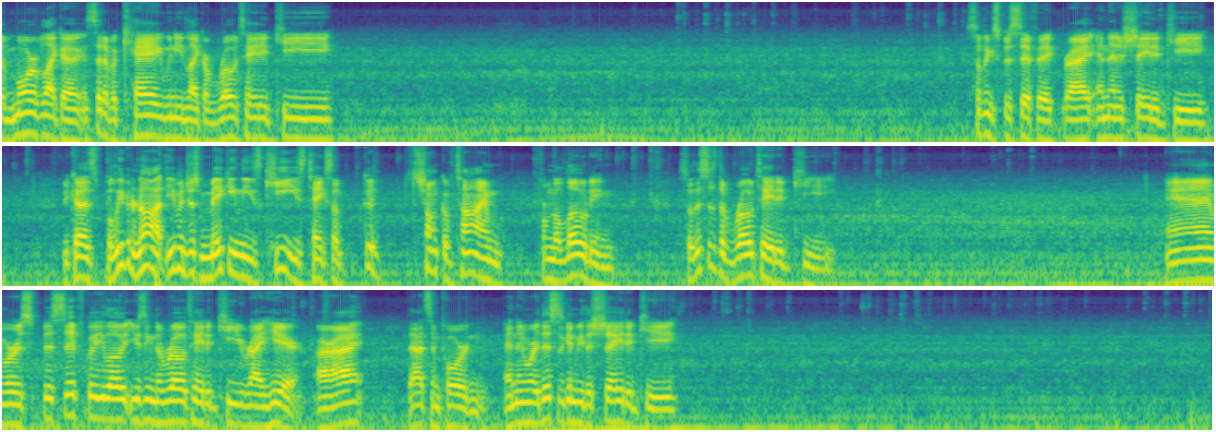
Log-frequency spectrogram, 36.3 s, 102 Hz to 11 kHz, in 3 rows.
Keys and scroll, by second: 2.7-7.3 typing, 8.7-13.5 typing, 28.7-30.2 typing.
